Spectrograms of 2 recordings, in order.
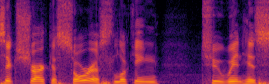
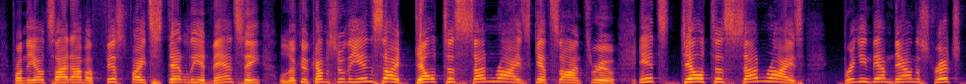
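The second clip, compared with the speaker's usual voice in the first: race caller; 3 semitones higher, 7 dB louder than usual. Real, not acted. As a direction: race call building to higher, louder finish. Live harness race call.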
